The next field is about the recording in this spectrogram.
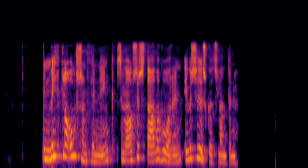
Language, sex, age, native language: Icelandic, female, 30-39, Icelandic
